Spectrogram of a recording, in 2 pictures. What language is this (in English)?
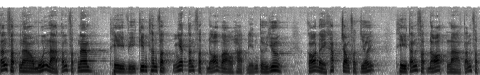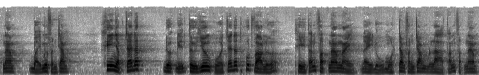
Vietnamese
